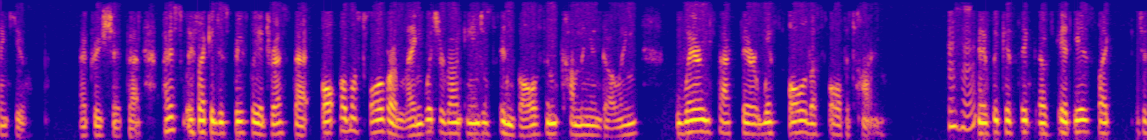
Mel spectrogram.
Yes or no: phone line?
yes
